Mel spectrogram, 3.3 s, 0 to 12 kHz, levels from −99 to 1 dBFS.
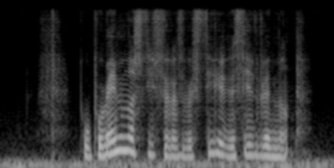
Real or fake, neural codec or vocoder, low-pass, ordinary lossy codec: fake; autoencoder, 22.05 kHz, a latent of 192 numbers a frame, VITS, trained on many speakers; 9.9 kHz; none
